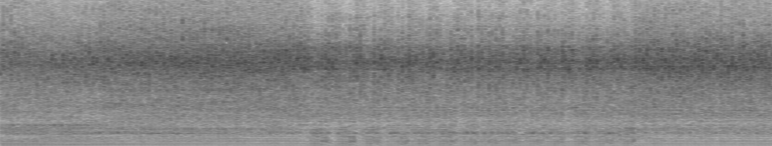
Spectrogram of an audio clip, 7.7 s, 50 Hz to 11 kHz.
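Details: Briggs and Stratton 2900 PSI pressure washer after carburetor cleaning for hard start, no power, running only on choke; started on choke, fast even single-cylinder putter with brief rougher patch: normal running.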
